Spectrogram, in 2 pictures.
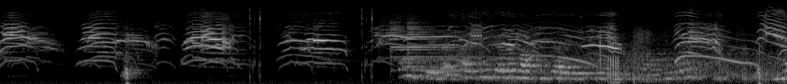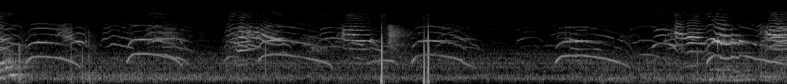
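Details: Newborn kittens in their first two weeks keep up high arched meows while a low rumbling background, clicks and human activity sounds join from the fourth second onward.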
